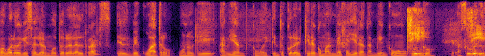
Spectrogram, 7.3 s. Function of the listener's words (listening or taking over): taking over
